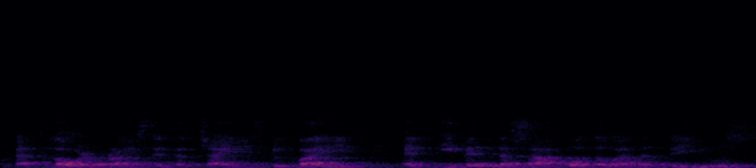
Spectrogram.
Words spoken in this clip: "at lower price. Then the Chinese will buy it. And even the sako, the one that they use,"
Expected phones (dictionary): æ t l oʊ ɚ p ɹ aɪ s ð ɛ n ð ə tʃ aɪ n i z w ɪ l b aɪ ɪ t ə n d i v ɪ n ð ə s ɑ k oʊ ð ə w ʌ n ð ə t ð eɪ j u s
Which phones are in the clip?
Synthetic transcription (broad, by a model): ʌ t l oʊ ɚ p ɹ aɪ s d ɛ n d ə tʃ aɪ n i s w ɪ l b aɪ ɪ t ə n d i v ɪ n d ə s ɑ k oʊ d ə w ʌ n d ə t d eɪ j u s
